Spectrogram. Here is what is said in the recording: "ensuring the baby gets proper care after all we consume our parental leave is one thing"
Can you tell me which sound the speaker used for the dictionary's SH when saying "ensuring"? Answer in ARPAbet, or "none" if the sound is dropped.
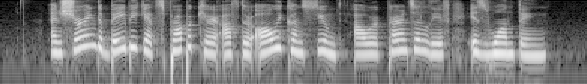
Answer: SH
